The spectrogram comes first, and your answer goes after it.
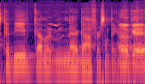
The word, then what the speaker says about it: Nurmagomedov: Jesus, I'm thinking of his last name that I can never pronounce. Khabib Nurmagomedov or something. Okay. Nurmagomedov.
